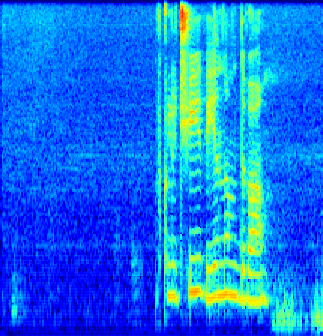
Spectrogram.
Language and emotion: Russian, neutral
